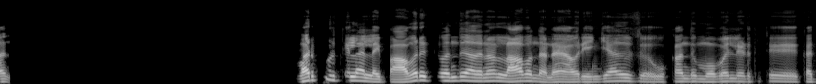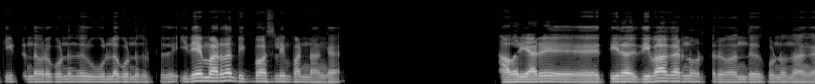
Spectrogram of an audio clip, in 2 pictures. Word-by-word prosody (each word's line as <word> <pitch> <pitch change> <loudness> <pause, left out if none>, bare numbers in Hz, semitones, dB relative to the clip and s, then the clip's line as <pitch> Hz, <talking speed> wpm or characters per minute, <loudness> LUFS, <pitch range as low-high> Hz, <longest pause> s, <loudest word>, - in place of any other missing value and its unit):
An 130 -1 -1 2.9
வற்புறுத்தில்லாம் 185 -2 +3
இல்ல. 135 - +3
இப்ப 115 - -4
அவருக்கு 180 +3 +1
வந்து 170 +2 0
அதனால 160 +1 +2
லாபம் 150 +1 +3
தான. 110 -1 0 0.2
அவரு 120 +1 0
எங்கயாவது 145 +5 -1
சு 135 - -3 0.2
உட்கார்ந்து 135 +2 -3
மொபைல 135 +2 -1
எடுத்துட்டு, 140 +2 -8 0.3
கத்திட்டு 130 +2 -6
இருந்தவர 125 0 -3
கொண்டு 125 0 -4
வந்து 130 0 -4 0.2
உள்ள 125 +1 -2
கொண்டு 120 0 -4
வந்து - - -9
விட்டது. 115 +1 -9
இதே 155 +4 +6
மாரி 155 +1 +5
தான் 165 -5 0
பிக் 130 -1 -11
பாஸ்லயும் 135 -1 -2
பண்ணாங்க. 110 -3 -5 1.7
அவர் 120 +1 +3
யாரு? 125 +3 +3 0.6
திர 135 0 +1 0.2
திவாகர்னு 140 0 +3
ஒருத்தரு 120 -1 -7
வந்து 115 +1 -4
கொண்டு 110 -1 -6
வந்தாங்க. 105 -1 -5
130 Hz, 135 wpm, -21 LUFS, 120-150 Hz, 2.9 s, இதே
